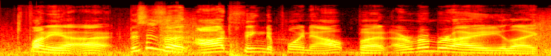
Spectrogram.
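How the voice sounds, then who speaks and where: A man giving casual, opinionated gameplay commentary, rambling and halting as he goes, with casual swearing. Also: fairly high pitch, big pitch swings, a bit bright, a little hiss or hum. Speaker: let's play gamer commentator.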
